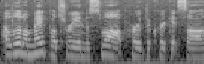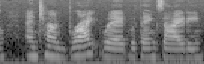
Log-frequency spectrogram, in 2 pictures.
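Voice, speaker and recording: A woman narrating a children's story in an expressive, measured way. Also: fairly low pitch, low-quality recording. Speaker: audiobook reader.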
